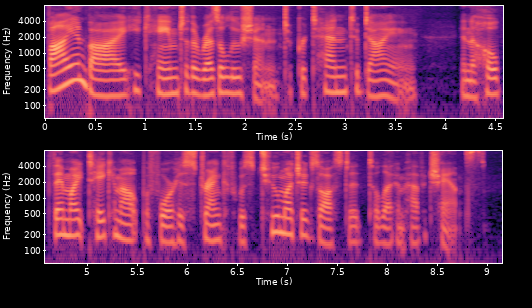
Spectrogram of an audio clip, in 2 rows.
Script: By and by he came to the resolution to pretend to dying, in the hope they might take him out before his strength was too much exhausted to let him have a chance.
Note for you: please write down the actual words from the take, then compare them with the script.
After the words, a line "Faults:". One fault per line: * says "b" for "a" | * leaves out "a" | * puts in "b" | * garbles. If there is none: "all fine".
By and by he came to the resolution to pretend to dying, in the hope they might take him out before his strength was too much exhausted to let him have a chance.
Faults:
all fine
